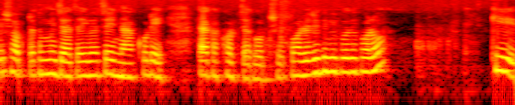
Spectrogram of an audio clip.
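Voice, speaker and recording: Woman retelling a serial, dull lo-fi sound. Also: medium pitch. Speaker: narrator recapping a TV serial. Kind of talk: storytelling recap, voicing all characters in one plain voice. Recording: dull lo-fi audio.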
